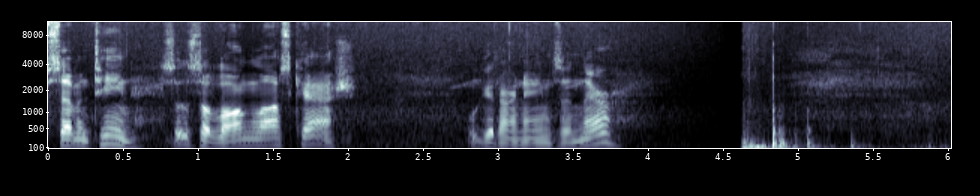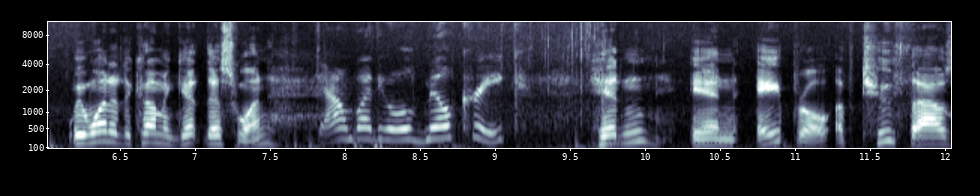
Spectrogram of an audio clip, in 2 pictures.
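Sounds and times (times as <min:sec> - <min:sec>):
heavy low thump: 0:04.6 - 0:06.2, 0:07.6 - 0:08.9.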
